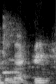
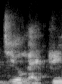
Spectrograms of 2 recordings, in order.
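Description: First: ज्योमेट्री with ज्यो as one gliding syllable; ज्योमेट्री, three quick syllables ज्यो-मे-ट्री; correct pronunciation. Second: जियोमेट्री said as जि-यो-मेट्री with separate syllables; जियोमेट्री with a full जि and यो; wrong spelling-style reading. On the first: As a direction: say ज्योमेट्री the right way, ज्यो merged. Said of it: "इसको पढ़ते हैं ज्योमेट्री". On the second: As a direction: spell it out as जियोमेट्री, as if read letter by letter. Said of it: "इसको जियोमेट्री नहीं पढ़ते हैं". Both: Shown as a demonstration.

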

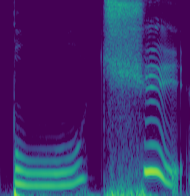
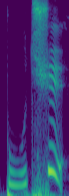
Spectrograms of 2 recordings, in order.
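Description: First: Two drawn-out syllables; slow and separated; slow demonstration. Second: Said in the usual way. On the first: Shown as a demonstration. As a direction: model both tones slowly. Teacher repeats phrase slowly.

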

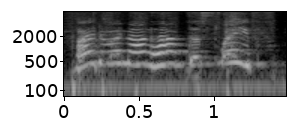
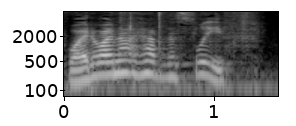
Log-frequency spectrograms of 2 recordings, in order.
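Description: First: Much higher, softer whine; whining to herself over a missing leaf; whiny high complaint. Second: Said in the usual way. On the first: Real, not acted. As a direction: plead the question up high. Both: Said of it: "I'm about to be upset".

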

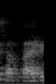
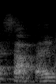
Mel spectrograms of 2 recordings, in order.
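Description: First: साप्ताहिक with short first vowel, "sap-"; wrong pronunciation. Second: साप्ताहिक with long first vowel, "saap-"; correct pronunciation. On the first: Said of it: "साप्ताहिक नहीं होता है". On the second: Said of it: "साप्ताहिक होता है". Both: Shown as a demonstration.

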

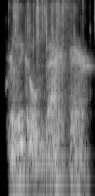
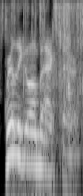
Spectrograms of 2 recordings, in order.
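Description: First: Hushed aside. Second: Higher, fully voiced exclamation; raised-voice repeat. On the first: Pretend. Card opener marvels at an old pack, hushed. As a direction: say it under the breath, almost no voice. Repeats a line in contrasting voice. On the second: Card opener repeats it for viewers, voice raised. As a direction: lift it up and out for emphasis.

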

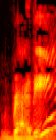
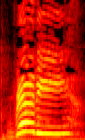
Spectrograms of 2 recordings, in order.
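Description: First: Said in the usual way. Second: Much higher, louder ready; keen and bright answer; eager little bear. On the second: A narrator's reading. Little bear answering his sister eagerly. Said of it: "nodded Murray".

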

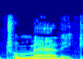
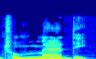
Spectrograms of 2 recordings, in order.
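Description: First: Traumatic with a clear voiceless t in "-tic". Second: Traumatic said like "tro-MAD-ic"; T voiced as D. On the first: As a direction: say the T in traumatic as a crisp t, not d. (traumatic 里的 T 念成无声的 t) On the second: (traumatic 里的 T 念成有声的 d) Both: Shown as a demonstration. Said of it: "他很喜欢就把无声的T念成有声的D".

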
